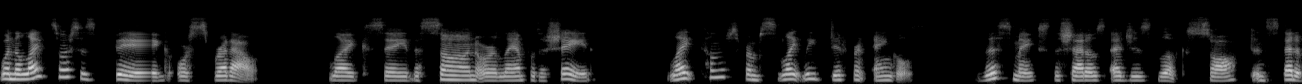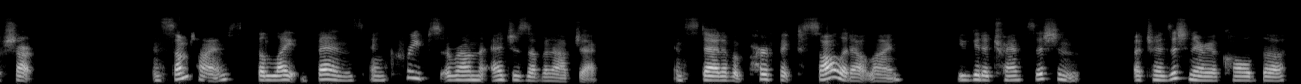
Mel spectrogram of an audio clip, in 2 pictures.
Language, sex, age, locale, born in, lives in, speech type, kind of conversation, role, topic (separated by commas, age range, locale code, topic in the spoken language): English, female, 25-29, en-US, United States, United States, read, expert-assistant, expert, What causes a shadow to form?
